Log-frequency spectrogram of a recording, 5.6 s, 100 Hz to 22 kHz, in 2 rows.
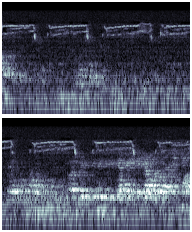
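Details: Pallid swift chicks begging for food at the nest, live camera at Esclavas de Jerez, Jerez de la Frontera, 8 September 2022: high, thin trills in bursts under a second with brief gaps, over louder rustling and scuffling in the nest.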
